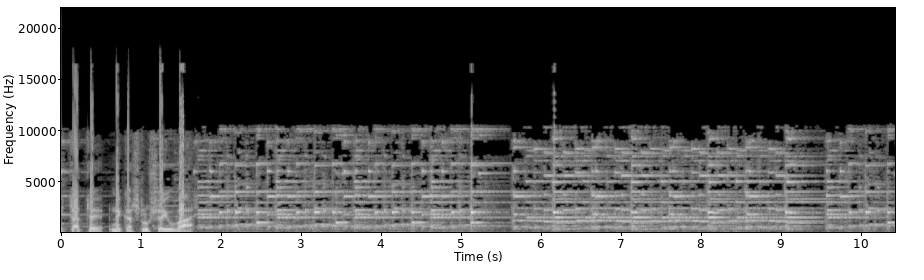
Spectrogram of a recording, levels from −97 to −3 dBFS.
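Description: Integer overflow cracks at 0.14–0.84 s and 1.23–1.53 s (about 2 dB over), then 5.13 and 6.16 s: peaks wrap to opposite sign, far harsher than clipping's flattened tops.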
